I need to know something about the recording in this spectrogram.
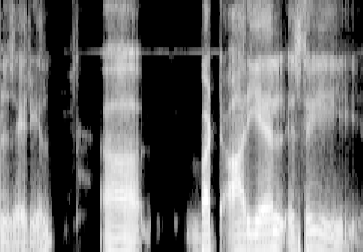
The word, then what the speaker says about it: Ariel: who goes by the name of e SEL a r i e l is a Frenchman so pronounce it as Ariel and not as Ariel the English pronunciation is Ariel uh but Ariel is the uh French pronunciation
